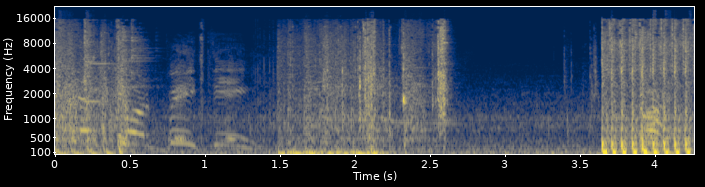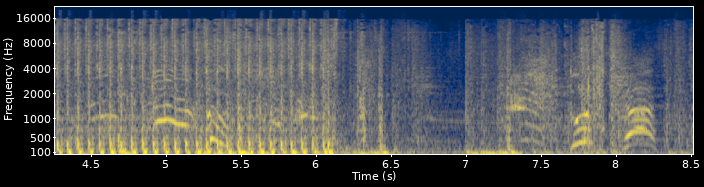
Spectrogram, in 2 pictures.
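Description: Rapid automatic gunfire in the video game Watch Dogs Legion, a dense sustained burst of shots in the middle, with scattered single shots and game sounds before and after, loud and close.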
